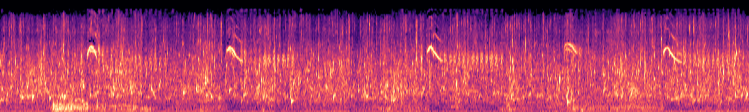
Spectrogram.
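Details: A common iora (Aegithina tiphia), apparently a female calling with a male answering, gives short, high, slurred whistles every few seconds over a steady background of trickling water.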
